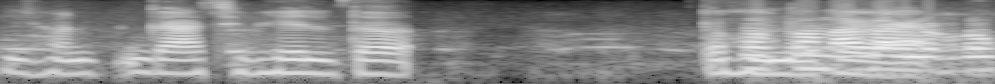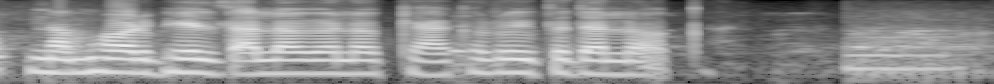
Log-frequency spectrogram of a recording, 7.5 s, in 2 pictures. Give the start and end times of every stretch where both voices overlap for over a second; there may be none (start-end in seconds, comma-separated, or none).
none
